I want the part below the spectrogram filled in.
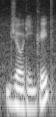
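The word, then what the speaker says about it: Geordie Greep: But the first song we listened to was Walk Up by Jordy Greep. I think it's a soft G, Jordy Greep.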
